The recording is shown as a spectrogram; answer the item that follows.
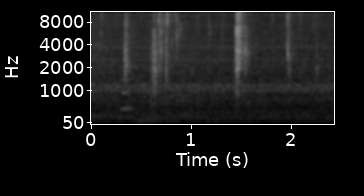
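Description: Half a lime squeezed by hand, its juice dripping onto the food in the pan: a few faint wet squishes and clicks, the loudest about a second and a half in.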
